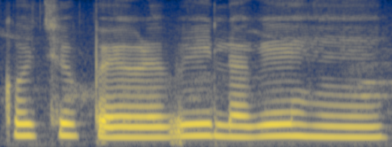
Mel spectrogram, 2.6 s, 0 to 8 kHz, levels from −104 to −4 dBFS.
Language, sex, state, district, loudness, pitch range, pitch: Hindi, female, Madhya Pradesh, Bhopal, -16 LUFS, 210-240 Hz, 225 Hz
